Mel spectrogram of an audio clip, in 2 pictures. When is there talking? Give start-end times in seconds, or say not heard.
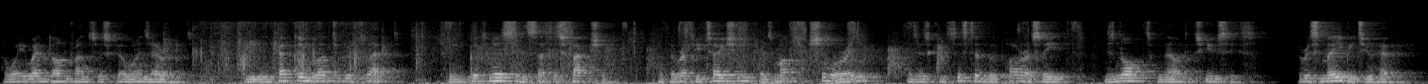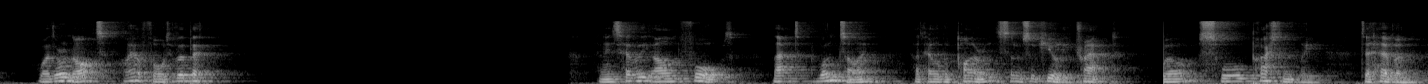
0.0-16.3, 20.2-28.4.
